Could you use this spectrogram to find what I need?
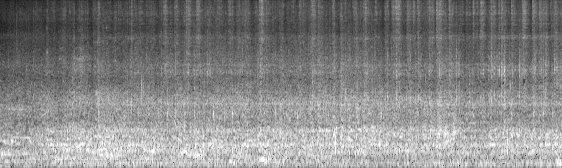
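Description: A shopping cart rattles across a tiled floor.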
